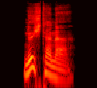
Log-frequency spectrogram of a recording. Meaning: 1. comparative degree of nüchtern 2. inflection of nüchtern: strong/mixed nominative masculine singular 3. inflection of nüchtern: strong genitive/dative feminine singular
- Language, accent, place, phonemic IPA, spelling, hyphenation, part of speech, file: German, Germany, Berlin, /ˈnʏçtɐnɐ/, nüchterner, nüch‧ter‧ner, adjective, De-nüchterner.ogg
